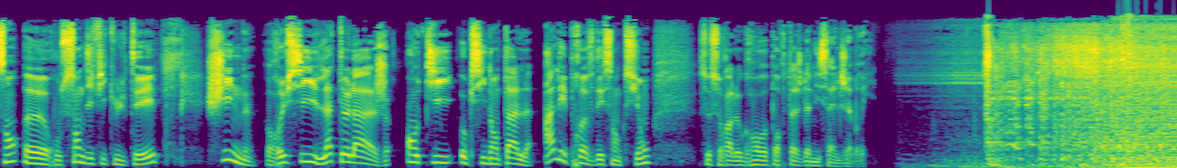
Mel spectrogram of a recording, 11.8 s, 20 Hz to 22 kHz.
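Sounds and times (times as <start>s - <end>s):
speech: 0.0s - 8.9s
tractor engine starting and running outdoors in an industrial area: 9.3s - 11.7s.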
